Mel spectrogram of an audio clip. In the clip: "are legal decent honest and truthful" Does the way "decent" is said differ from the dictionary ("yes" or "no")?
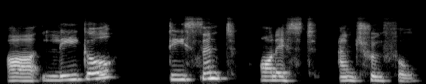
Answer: no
